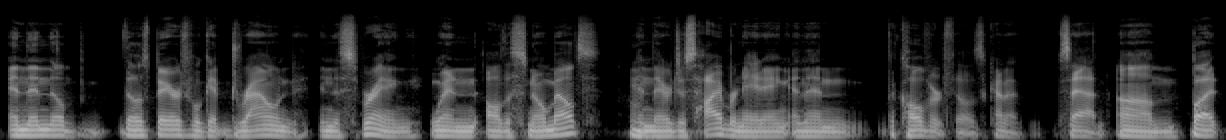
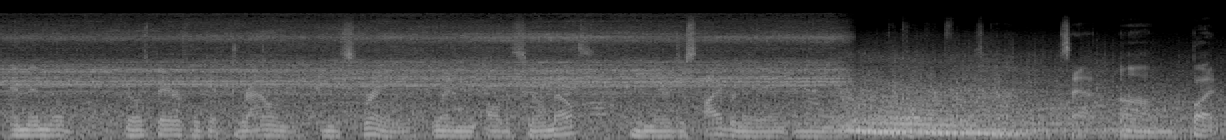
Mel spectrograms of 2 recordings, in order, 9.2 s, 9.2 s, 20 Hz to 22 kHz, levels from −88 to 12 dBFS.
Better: first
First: none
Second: train or aircraft noise; very loud; throughout; 4 dB above the speech

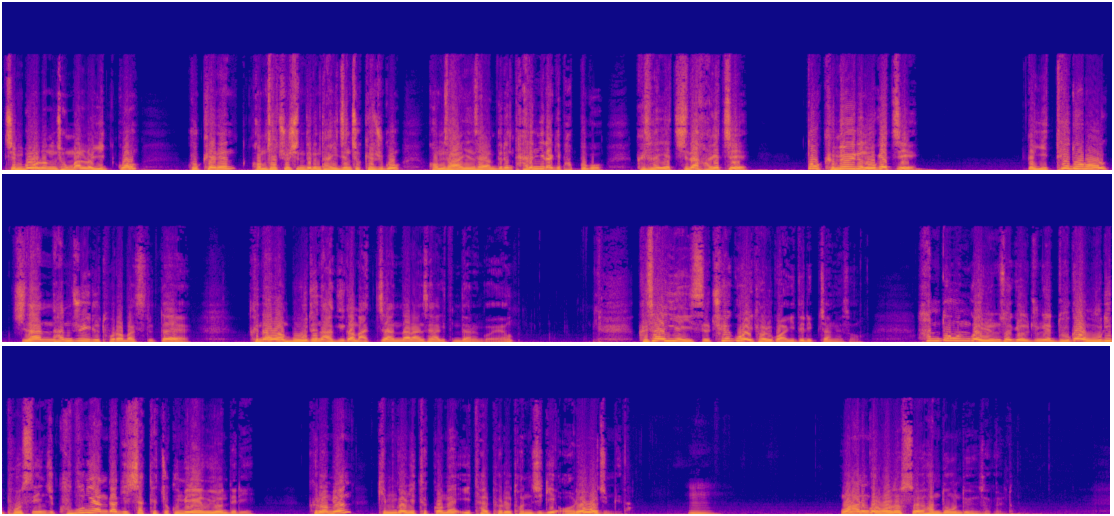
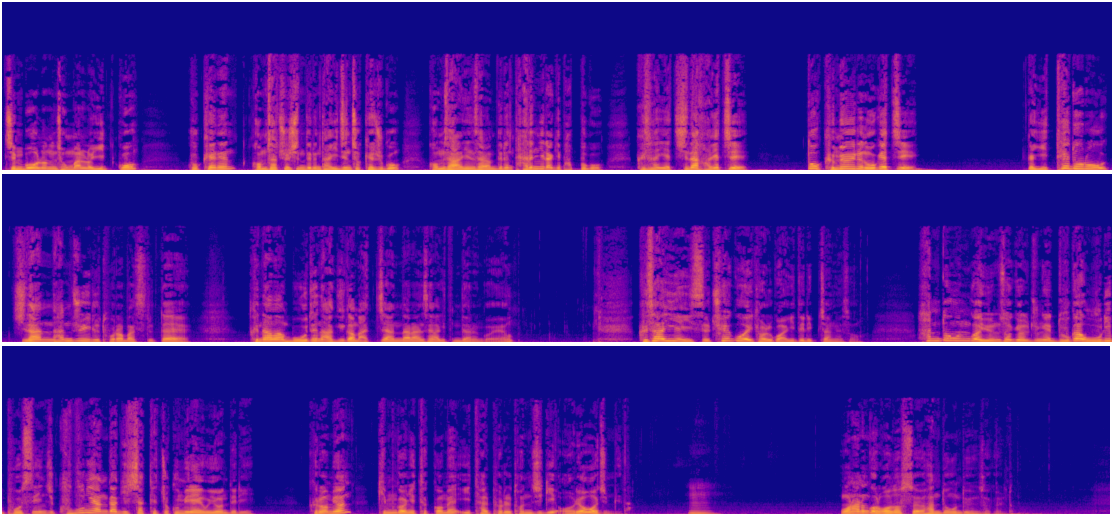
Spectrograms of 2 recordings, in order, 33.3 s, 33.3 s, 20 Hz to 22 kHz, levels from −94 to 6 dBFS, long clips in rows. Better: second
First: distortion; heavy; 9% of the sound clipped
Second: none

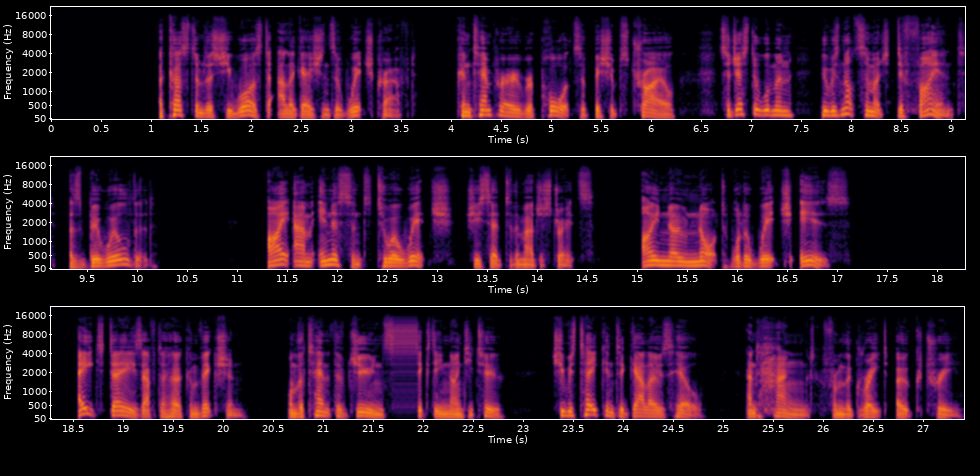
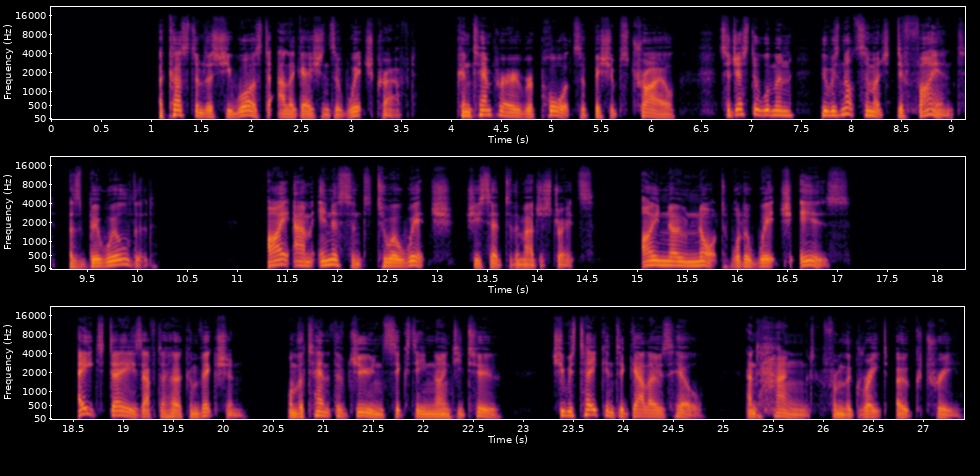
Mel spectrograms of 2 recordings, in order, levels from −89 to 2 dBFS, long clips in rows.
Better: second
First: audio freezing; at 22 s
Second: none

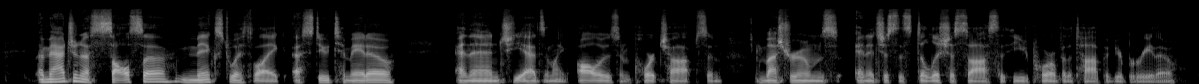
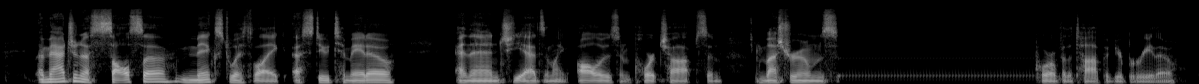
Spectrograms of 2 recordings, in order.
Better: first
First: none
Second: audio freezing; at 8.5 s for 2 s

